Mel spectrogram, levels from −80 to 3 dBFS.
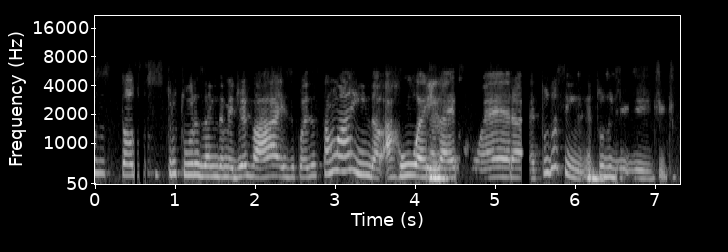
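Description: Lost AMR speech frames at 0.49 to 0.68 s: corrupted radio frames made the decoder repeat its last good speech parameters at falling level. About 120 ms went missing in gaps scattered over 160 ms, the longest 60 ms, so the speech warbles and briefly thins out.

Echo leak at 4.52 to 4.60 s: a faint copy of the speech returns about 360 ms late, likely because a far-end loudspeaker echo slipped past an echo canceller.

Speech suppressed in double talk at 4.54 to 4.88 s: with both sides talking, the talker drops sharply, by roughly 20 dB, for around 300 ms, likely because the echo canceller turned everything down.

Lost AMR speech frames again at 5.34 to 5.47 s: 100 ms of frames are concealed, so the sound drops to near silence within two frames before recovering weakly.

Speech suppressed in double talk at 6.54 to 6.76 s: a shallow dip of roughly 5 dB lasts about 200 ms, likely the same echo-control attenuation during overlapping talk.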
